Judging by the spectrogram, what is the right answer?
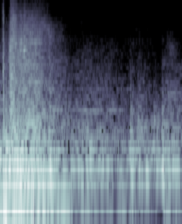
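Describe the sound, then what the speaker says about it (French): A warship opens cannon fire in the pirate video game Age of Pirates: a fairly quiet boom at the start fades into a long, low rumbling tail, with no speech. "Bâtiment de guerre qui ouvre le feu."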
